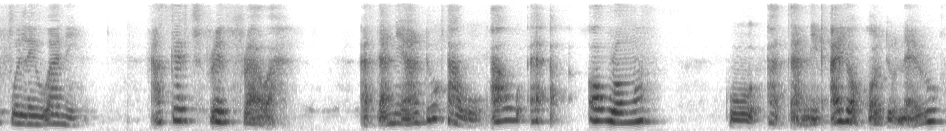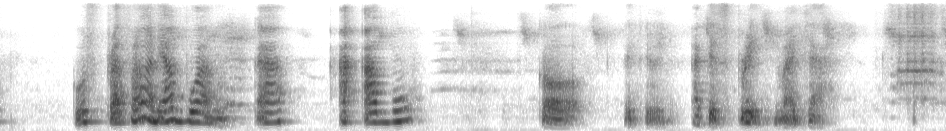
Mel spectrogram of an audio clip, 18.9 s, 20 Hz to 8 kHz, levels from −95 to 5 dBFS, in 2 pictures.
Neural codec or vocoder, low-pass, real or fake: codec, 16 kHz in and 24 kHz out, 1 kbps, XY-Tokenizer; 7.2 kHz; fake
